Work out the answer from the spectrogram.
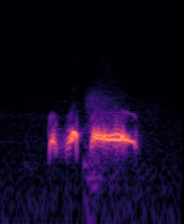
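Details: Spotted dove used as a decoy bird to lure other doves, giving a short cooing phrase: two quick low notes followed by a longer, steady drawn-out coo, clean and isolated.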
